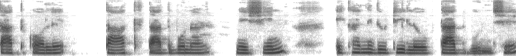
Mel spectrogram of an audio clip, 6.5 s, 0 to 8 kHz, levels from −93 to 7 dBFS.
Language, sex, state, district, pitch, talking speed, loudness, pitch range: Bengali, female, West Bengal, Jalpaiguri, 175 Hz, 100 wpm, -23 LUFS, 165-190 Hz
